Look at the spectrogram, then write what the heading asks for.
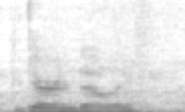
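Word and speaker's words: Ghirardelli: No, it's Garendelli.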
